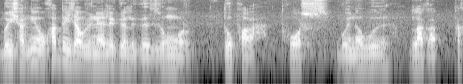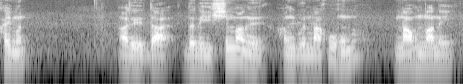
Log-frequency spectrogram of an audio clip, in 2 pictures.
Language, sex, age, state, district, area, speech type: Bodo, male, 60+, Assam, Kokrajhar, urban, spontaneous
